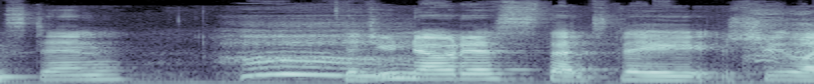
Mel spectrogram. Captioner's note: gasps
